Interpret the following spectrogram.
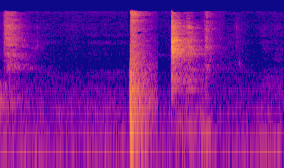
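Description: Ingredient containers handled on a kitchen counter, including a glass mason jar: a sharp knock about a second in and a lighter one just after.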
